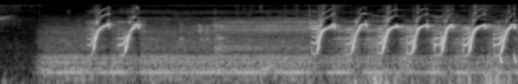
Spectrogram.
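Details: Pet guinea pig, one of two kept since young, in a backyard, giving loud rising whistled wheeks: a pair near the start, then a run of about six evenly spaced squeals, over a low steady hum.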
